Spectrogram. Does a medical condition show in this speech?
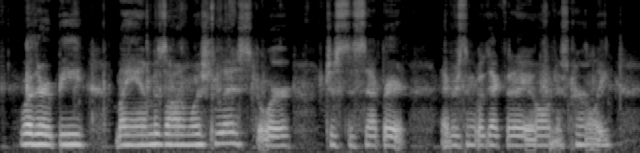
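Yes: cerebral palsy.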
